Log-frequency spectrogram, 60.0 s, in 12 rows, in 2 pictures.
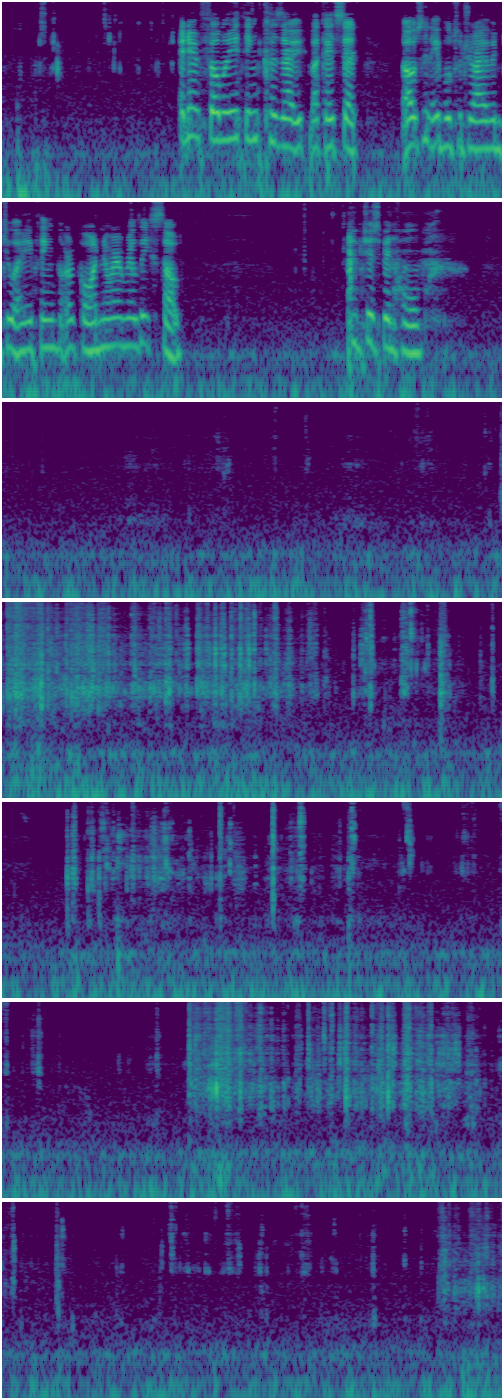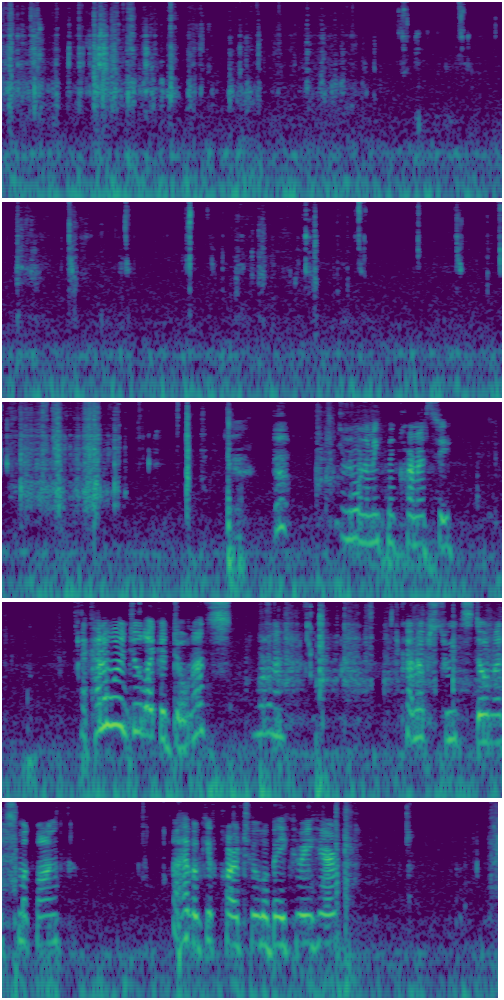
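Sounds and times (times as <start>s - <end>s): chewing and crunching food: 0.1s - 1.8s, 14.1s - 47.5s, 52.5s - 54.2s, 58.4s - 59.9s.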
